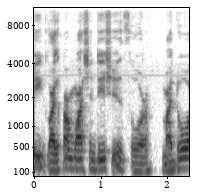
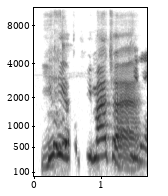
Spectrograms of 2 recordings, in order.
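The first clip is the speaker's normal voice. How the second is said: loud, high, slow put-down; emphatic retort; 11 semitones higher, 6 dB louder than usual. Retold or imitated. Grandmother retells correcting her own daughter, loud emphatic retort. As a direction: retell laying down the law, drawn out and raised.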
